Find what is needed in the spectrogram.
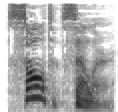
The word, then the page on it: saltcellar: British English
